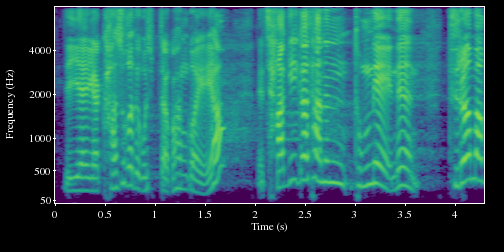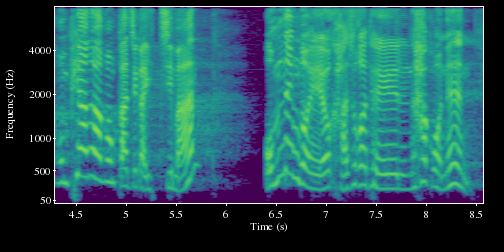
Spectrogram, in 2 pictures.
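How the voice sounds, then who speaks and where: A woman's voice: sits high, very animated, fast talker, a bit bright. A woman, an author, telling a story to an audience in an earnest way and speaking to them directly. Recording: hall with long reverb.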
